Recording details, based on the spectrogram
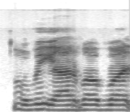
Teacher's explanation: சொற்களில் முதலில் வரும்போது தனக்குரிய இரண்டு மாத்திரை அளவிலிருந்து குறைந்து ஒன்றரை மாத்திரை அளவில் ஒழிக்கிறது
